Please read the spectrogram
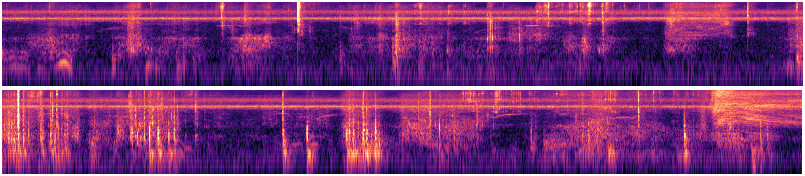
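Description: Insects chirping in a steady, high, unbroken drone, with scattered sharp clicks and short rustles of gear being handled close by.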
